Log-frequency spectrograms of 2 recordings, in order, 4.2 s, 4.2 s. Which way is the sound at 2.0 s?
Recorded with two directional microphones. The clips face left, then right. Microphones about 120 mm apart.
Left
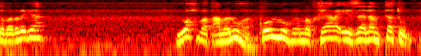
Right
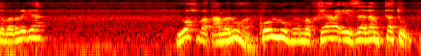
20° left (ahead or behind).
